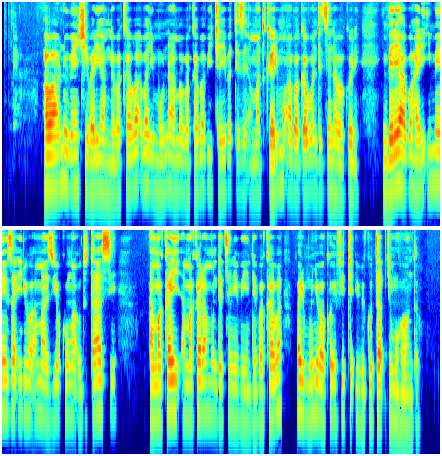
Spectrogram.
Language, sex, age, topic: Kinyarwanda, male, 25-35, government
